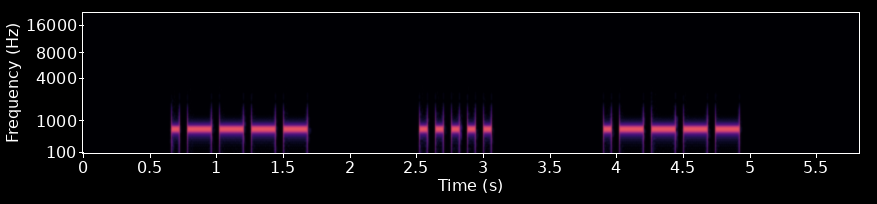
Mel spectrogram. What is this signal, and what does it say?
Morse code, heard as a keyed tone, about 20 wpm, spaced as for 8 wpm, 690 Hz. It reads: 151
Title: 191 Lesson 31e - Letter v - Three Characters 20wpm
